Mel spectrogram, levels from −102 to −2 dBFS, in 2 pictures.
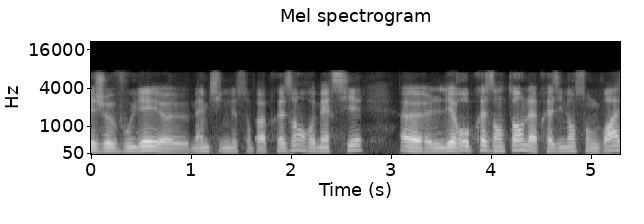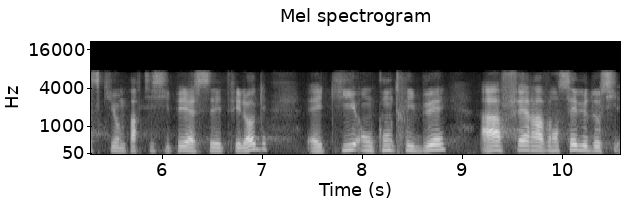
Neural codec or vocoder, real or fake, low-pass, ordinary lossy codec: codec, 16 kHz, 0.8 kbps, ZipCodec; fake; 7.2 kHz; none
